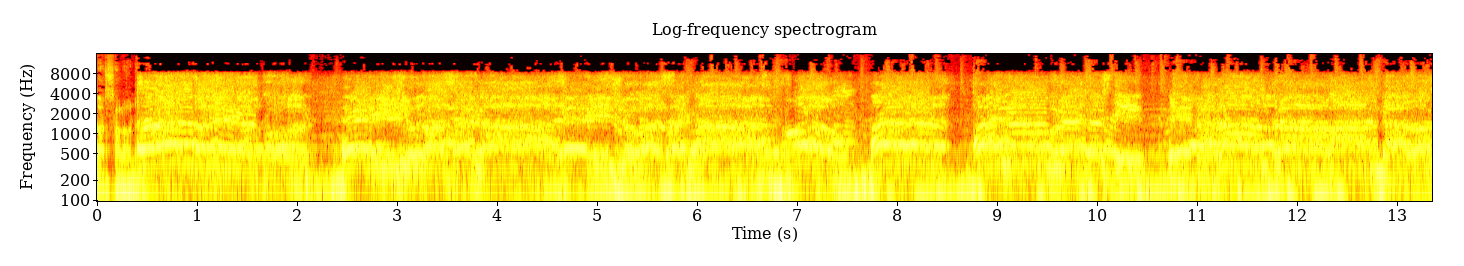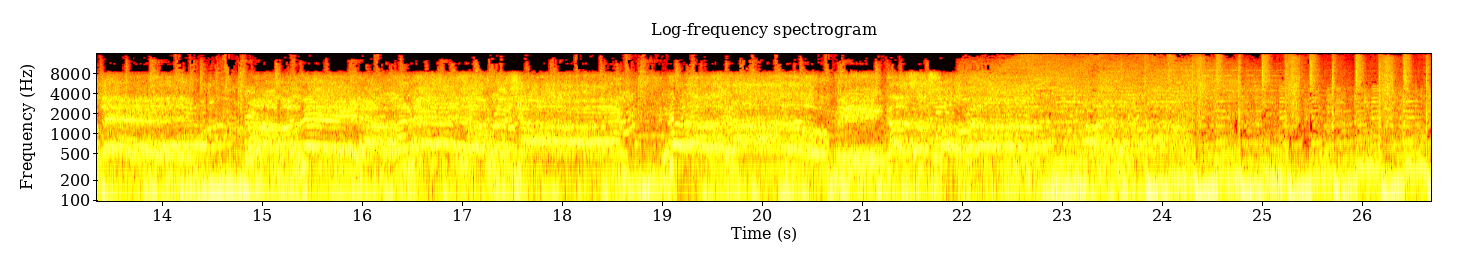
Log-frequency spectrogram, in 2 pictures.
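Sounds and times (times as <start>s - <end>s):
speech: 0.0s - 0.9s
fans chanting and shouting inside a bus: 0.0s - 24.8s
low bus engine rumble: 0.0s - 26.6s.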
